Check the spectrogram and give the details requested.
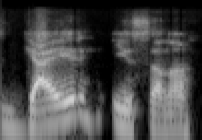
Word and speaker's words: Geir Isene: The correct pronunciation is Geir Isene.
